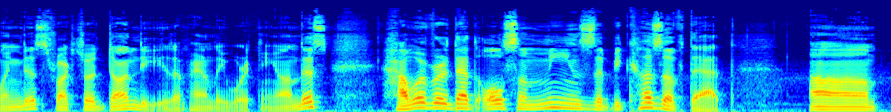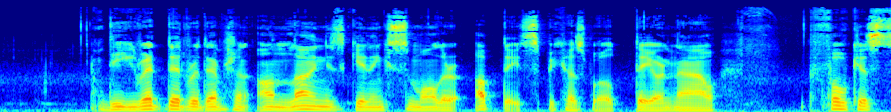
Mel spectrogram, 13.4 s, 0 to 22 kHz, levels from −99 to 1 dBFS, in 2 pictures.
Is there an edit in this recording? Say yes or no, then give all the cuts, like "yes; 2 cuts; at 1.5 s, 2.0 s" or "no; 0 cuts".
no; 0 cuts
